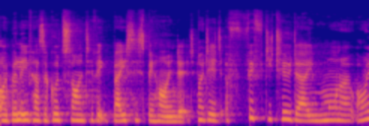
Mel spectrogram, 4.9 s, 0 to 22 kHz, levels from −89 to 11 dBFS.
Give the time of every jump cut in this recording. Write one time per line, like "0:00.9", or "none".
0:02.6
